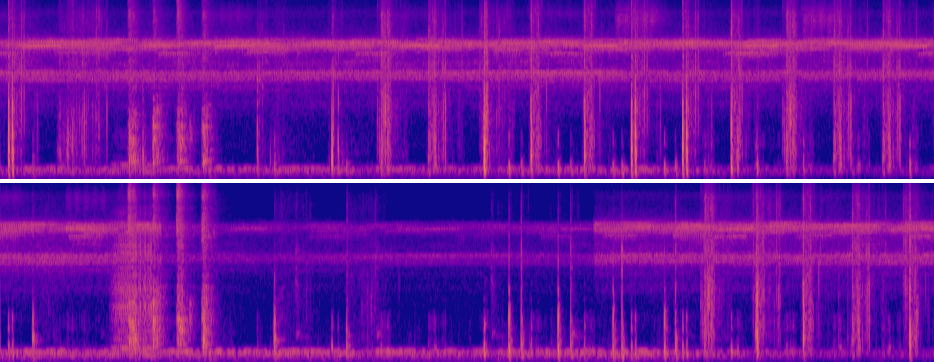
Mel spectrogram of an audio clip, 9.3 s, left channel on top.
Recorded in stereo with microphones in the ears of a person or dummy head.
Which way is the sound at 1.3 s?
35° right (ahead or behind).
